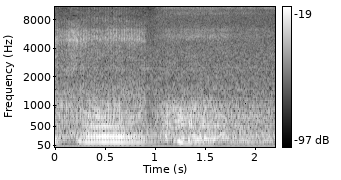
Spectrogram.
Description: Snoring shih tzu puppy~ this for my son who is away at college and missing his pup.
